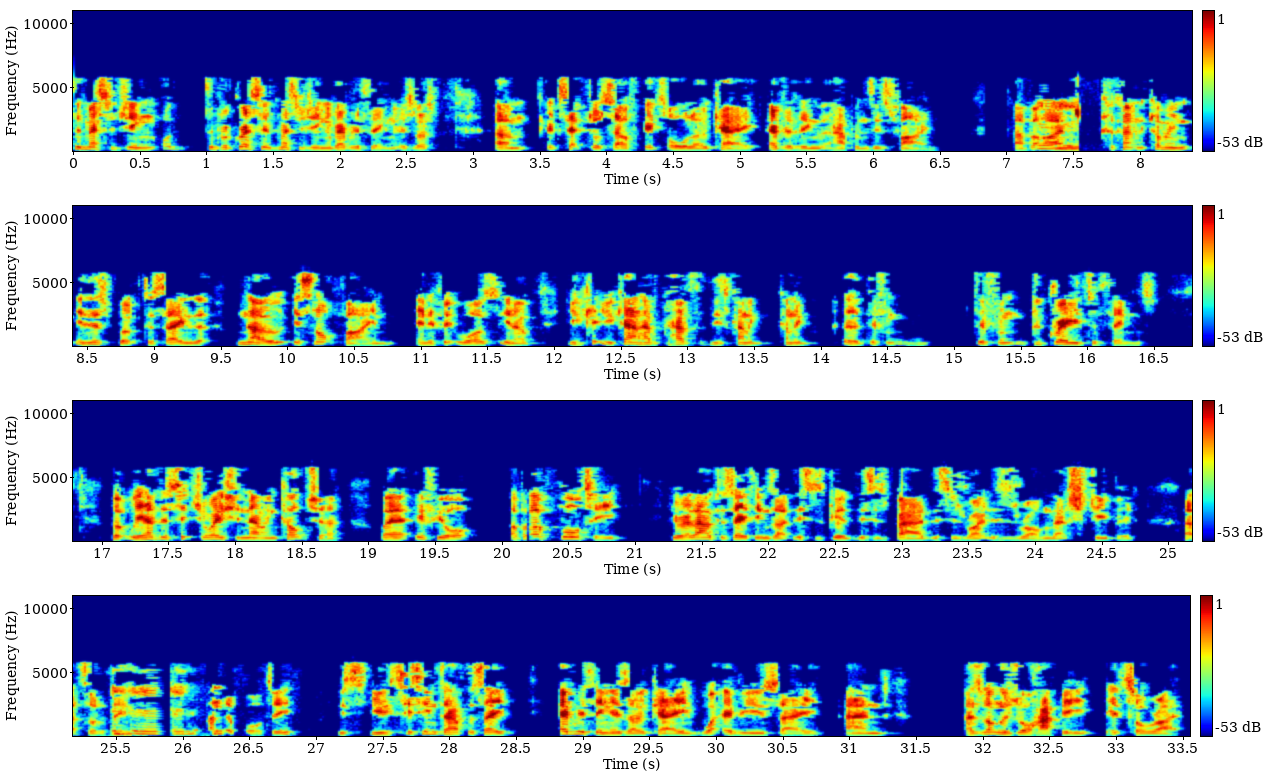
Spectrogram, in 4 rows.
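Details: Adult British man who has stammered since age five; a repeating stammer in childhood later took hold; speech much improved over 15 years using voluntary stammering and modification techniques; stuttering (stammering).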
